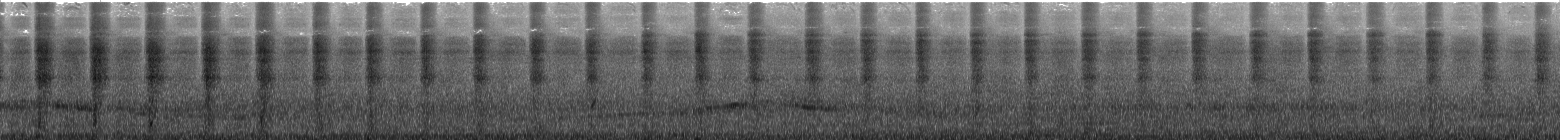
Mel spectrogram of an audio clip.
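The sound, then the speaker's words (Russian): Forceful breathing through the left nostril with the right nostril closed, during a breathing warm-up: many sharp, evenly paced nasal puffs in a fast, steady rhythm, loud at first and gradually softer. “И снова дышим. Правую ноздрю закрыли, левой дышим.”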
